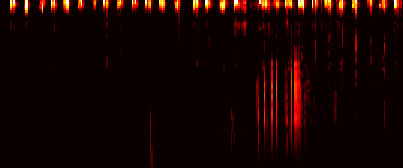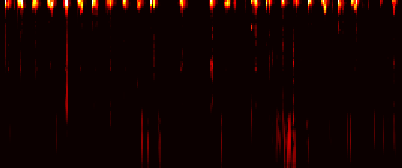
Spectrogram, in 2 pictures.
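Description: A big brown bat gives rapid, dry clicks and brief chirps in an irregular patter.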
